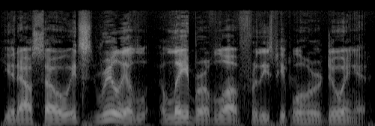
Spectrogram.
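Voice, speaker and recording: A man's voice: medium pitch, brisk. A man with an American accent, giving informal, explanatory answers as an expert guest in an interview. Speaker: interview guest, audio magazine writer and panel leader.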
